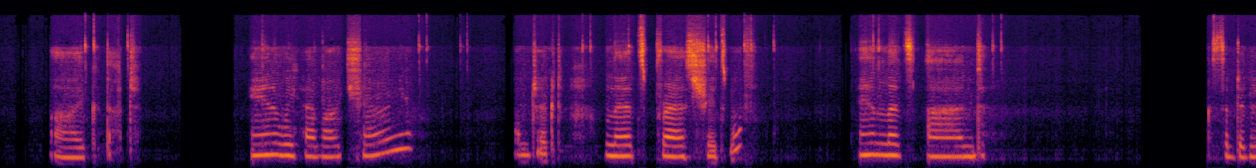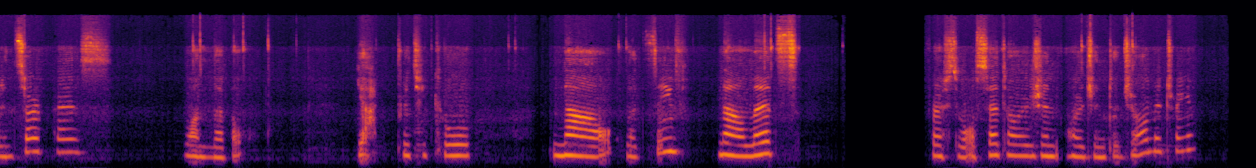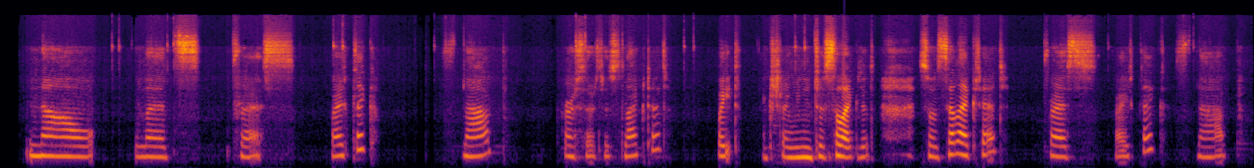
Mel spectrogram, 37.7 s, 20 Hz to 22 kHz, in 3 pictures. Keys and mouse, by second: 2.3-3.7 middle drag, 5.2 click, 8.1 click, 8.7 middle click, 9.8 click, 10.8 ctrl+1, 10.9-13.2 drag, 15.5 click, 15.9 click, 16.3-17.9 middle drag, 18.6-19.6 drag, 21.1 click, 24.4-24.8 drag, 27.2 click, 27.8 click, 29.4-31.9 drag, 32.9 click, 37.1-37.6 drag.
